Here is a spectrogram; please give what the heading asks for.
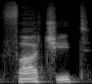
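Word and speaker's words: facit: to see is that we have the verb fachit which would be accented on the first syllable because it's a two-syllable word and we've got this other word joined to it to make it a compound verb but we don't accent that word that's joined we simply retain the accent of the verb itself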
